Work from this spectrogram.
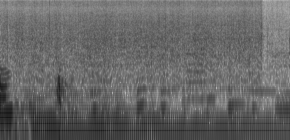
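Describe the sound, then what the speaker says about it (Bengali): Spice paste for a Bengali rohu fish curry with eggplant sizzles steadily in a pan over a medium gas flame as it is stirred and fried, a loud continuous crackle with a brief scrape of the spoon near the start. "এবারে ভালো মতো নাড়াচাড়া করে মশলাটাকে কিছুক্ষণ কষিয়ে নেব"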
